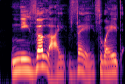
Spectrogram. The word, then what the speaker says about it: ni: He is she or her, and ni, N-I, same pronunciation again, is us or we, or that can be a negative particle if the sentence is negative.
